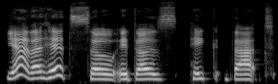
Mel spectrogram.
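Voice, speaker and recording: A woman's voice: on the high side, lively intonation, slow pace, a bit bright, clear, resonant tone, dry recording, studio quality. A woman speaking casually and encouragingly as game master, narrating a tabletop game.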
